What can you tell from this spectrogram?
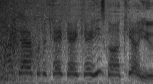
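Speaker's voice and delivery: very high, thin-volume imitation of a kid yelling; mock child's scream. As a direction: mimic a screaming child in falsetto, without real volume. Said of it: "some child being like".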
